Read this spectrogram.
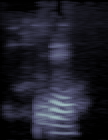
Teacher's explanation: just try to make it slightly more rounded. So instead of saying ha, say ho.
